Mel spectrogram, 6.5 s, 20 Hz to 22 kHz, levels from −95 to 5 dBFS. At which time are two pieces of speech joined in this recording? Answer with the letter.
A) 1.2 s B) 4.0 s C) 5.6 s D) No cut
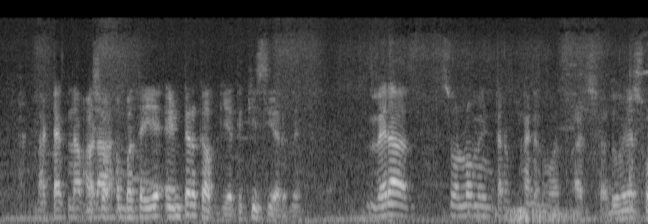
D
